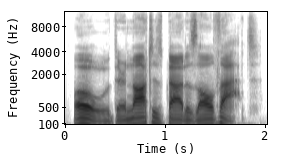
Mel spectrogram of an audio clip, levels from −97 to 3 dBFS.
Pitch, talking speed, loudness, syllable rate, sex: 95 Hz, 235 wpm, -19 LUFS, 5.0 syllables/s, male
